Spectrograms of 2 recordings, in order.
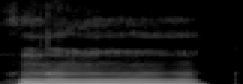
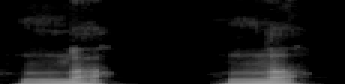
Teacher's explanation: The fifth letter, nga, is nasal. It is formed by using the nose, too, not only the throat.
